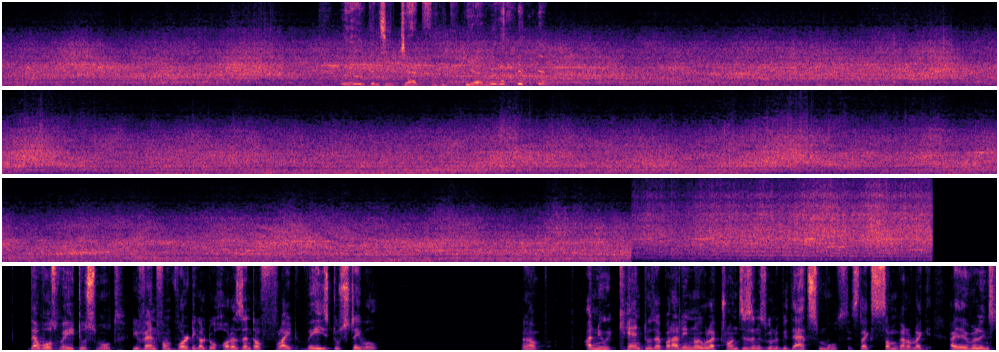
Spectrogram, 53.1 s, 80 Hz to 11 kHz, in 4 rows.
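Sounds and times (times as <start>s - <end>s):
jet engine roaring: 8.8s - 39.0s.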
